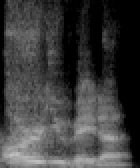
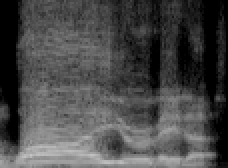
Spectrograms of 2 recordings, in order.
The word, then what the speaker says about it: Ayurveda: of friends and colleagues who still pronounce the word are you veda and and the the word is not are you veda it uh gets is going so so why you're veda it helps us pronounce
